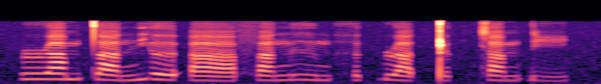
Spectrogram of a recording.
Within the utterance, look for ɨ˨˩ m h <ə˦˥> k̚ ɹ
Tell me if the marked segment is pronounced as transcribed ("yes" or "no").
yes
